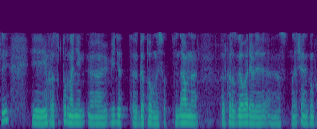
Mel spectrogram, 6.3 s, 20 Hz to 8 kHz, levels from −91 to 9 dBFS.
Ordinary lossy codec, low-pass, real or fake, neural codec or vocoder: AAC, 16 kbps; 7.2 kHz; real; none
